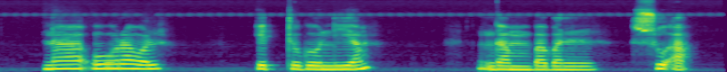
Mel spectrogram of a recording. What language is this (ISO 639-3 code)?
fui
